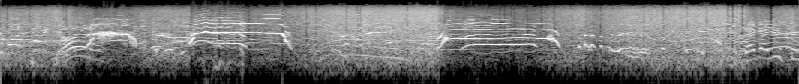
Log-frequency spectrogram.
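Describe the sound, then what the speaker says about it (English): A rushing torrent of water gushes through the Universal Studios earthquake ride, loud and continuous, with screams and shouts from riders rising over the roar in two strong bursts. "if you don't count the rushing, gushing torrent of water coming through."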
